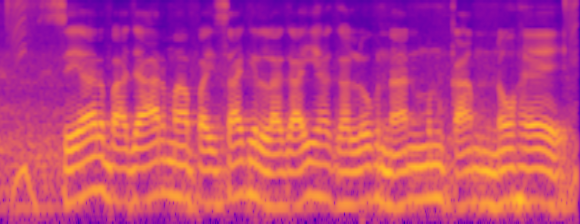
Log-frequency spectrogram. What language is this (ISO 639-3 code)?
hne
